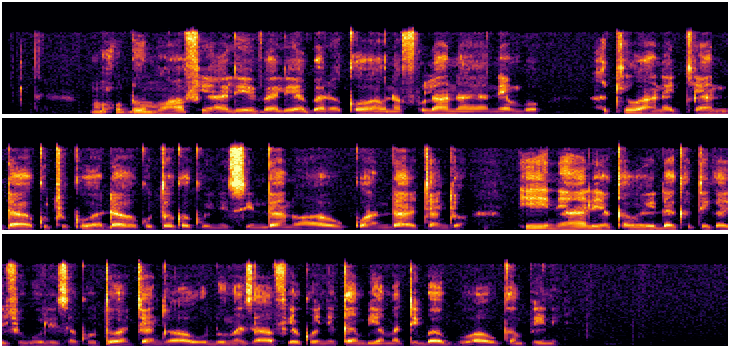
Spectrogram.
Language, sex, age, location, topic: Swahili, male, 36-49, Wajir, health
